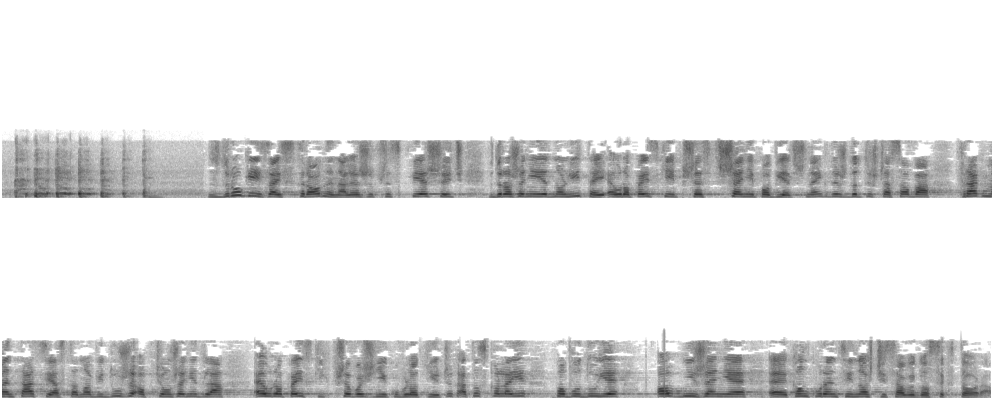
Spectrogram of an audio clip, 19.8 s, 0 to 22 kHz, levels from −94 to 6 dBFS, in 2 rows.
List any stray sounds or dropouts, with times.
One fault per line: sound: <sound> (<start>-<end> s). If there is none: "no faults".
sound: cough (0.1-1.7 s)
